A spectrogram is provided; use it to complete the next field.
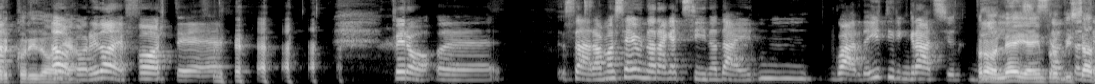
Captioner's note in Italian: risate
